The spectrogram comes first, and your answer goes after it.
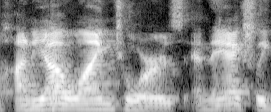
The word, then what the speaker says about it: Chania: And Chania, spelled in English, is Chania, Chania, but it's pronounced Chania.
